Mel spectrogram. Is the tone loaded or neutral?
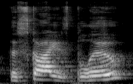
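loaded. It sounds loaded, with a pointed, critical edge. The remark seems to carry a hidden personal jab. The speaker calls it wrong. "they heard that I said, oh"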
